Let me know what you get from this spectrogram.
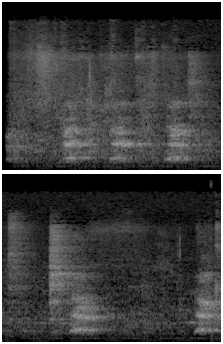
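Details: Two male Bichon Frise puppies giving short, quiet, high yapping barks in a series of bursts about every half second to one second, with low background hiss.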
